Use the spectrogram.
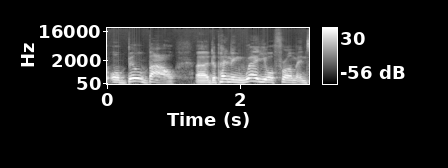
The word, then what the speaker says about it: Bilbao: So the Bilbo or Bilbao, depending where you're from in Spain and how you pronounce it, as I understand it, the Basques say more like Bilbo and the other Spanish say more Bilbao.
